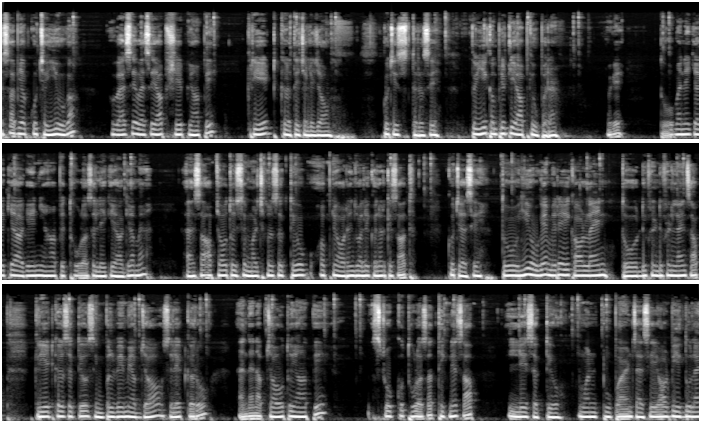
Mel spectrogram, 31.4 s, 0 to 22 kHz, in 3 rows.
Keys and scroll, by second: 6.7 ctrl+=, 6.8 ctrl+=, 7.0 ctrl+=, 8.6 ctrl+space, 18.3 ctrl+-, 18.3 ctrl+-, 18.4 ctrl+-.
